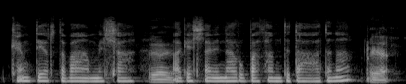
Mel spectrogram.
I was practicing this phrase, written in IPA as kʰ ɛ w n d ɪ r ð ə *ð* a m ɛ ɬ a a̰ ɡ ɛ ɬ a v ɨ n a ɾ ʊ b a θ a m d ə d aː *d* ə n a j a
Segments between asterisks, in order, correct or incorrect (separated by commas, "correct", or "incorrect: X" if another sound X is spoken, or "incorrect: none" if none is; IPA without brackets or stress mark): incorrect: v, correct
